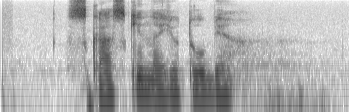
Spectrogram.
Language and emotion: Russian, neutral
